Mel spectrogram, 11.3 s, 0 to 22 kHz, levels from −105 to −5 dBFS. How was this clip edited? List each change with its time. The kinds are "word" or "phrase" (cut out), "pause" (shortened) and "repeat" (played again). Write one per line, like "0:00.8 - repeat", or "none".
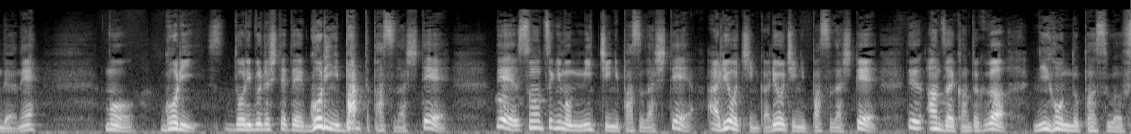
none

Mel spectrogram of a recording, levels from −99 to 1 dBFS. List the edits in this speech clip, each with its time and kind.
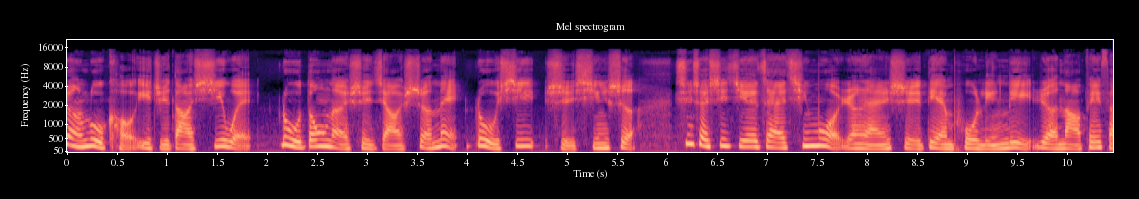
0:06.0 - pause

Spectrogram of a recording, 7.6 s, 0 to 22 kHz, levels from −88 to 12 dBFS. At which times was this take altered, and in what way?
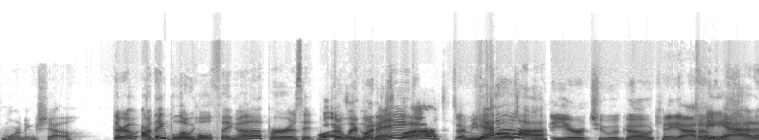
0:01.9 - word
0:05.4 - word
0:06.5 - word

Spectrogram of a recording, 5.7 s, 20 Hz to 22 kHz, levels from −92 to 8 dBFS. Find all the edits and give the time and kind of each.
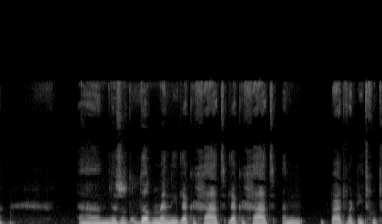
0:01.8 - word
0:03.4 - repeat

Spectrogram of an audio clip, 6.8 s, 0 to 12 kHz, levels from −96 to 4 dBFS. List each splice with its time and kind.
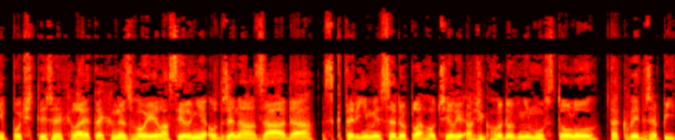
none

